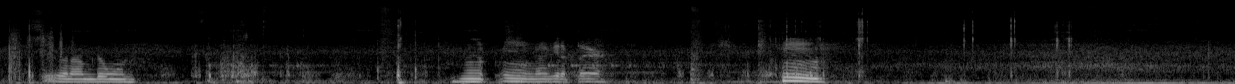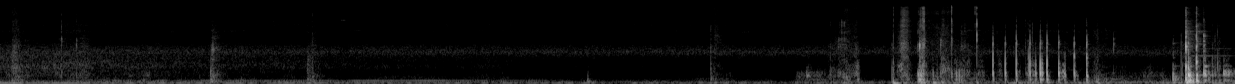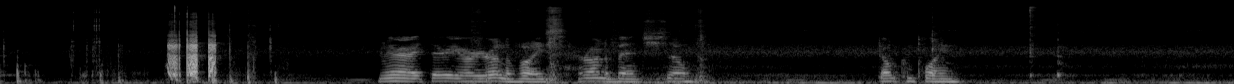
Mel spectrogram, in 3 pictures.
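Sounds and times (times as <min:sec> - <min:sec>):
phone rubbing and bumping: 0:26.4 - 0:27.0.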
